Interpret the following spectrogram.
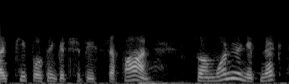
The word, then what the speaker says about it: Stefan: on for this series, the publisher gave me a list of pronunciations, and I asked for it, and it was Stefan, I was told to say.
